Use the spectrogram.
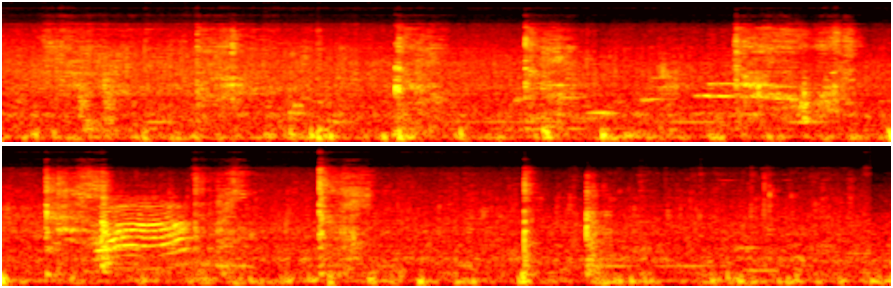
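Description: Ridge gourd and lentils fry in a pan while being stirred, with intermittent scraping strokes and a soft sizzle heard close up. Someone talks over them.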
